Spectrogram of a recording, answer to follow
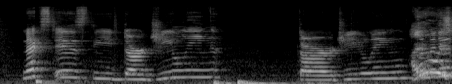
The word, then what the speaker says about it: Darjeeling: So apparently it's Darjeeling. Pronounce it Darjeeling.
